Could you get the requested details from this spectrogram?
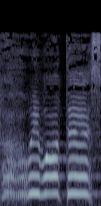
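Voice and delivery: high, slow whining mock voice; hammed-up whiny complaint; whiny Israelites. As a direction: whine like a spoiled child. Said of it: "and they're like".

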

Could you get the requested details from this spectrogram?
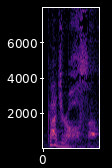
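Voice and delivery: soft, low, hushed praise; reverent. Shown as a demonstration. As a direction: say it quietly in awe, not flippant. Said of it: "but you could also say".

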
